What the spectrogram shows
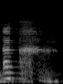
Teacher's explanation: Hamasnya itu e udara gitu. Jadi udara aja yang berbunyi, jangan kafnya dipantulkan ya. Kalau kafnya dipantulkan jadi qalqalah dia. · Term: kaf kecil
